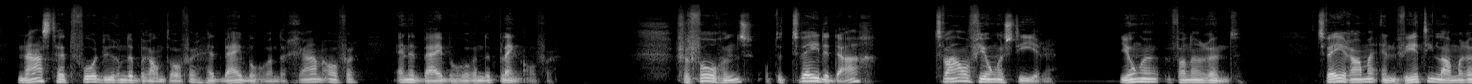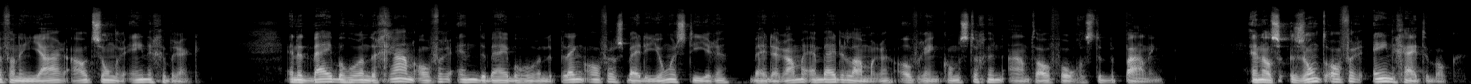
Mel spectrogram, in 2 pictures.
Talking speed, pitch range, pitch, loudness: 130 wpm, 85-115 Hz, 100 Hz, -20 LUFS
